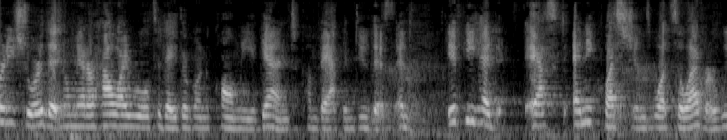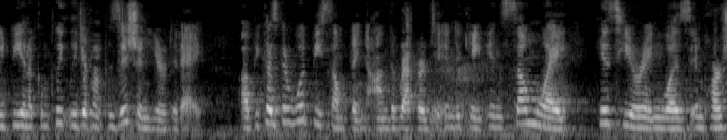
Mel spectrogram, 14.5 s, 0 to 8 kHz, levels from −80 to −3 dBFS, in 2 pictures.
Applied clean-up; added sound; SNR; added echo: none; Growling; 17 dB; none.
